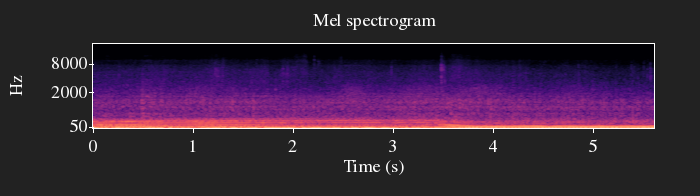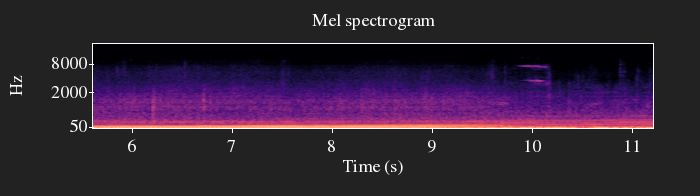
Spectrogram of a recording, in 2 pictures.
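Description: Engine of a four-wheel-drive vehicle running steadily as it drives a dirt trail, heard from inside the cab with a deep rumble. About three and a half seconds in, the engine note drops quickly to a lower steady pitch, then rises again near the end.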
